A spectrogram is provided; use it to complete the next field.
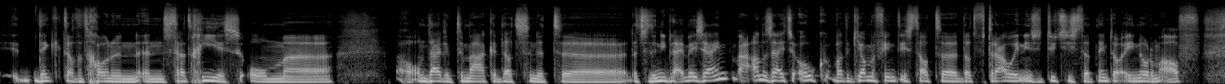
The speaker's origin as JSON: {"language": "Dutch", "town": "Bleiswijk", "region": "South Holland", "country": "Netherlands", "said": "Nogmaals, ik kom uit Blijswijk, enorm grote boerengemeenschap."}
